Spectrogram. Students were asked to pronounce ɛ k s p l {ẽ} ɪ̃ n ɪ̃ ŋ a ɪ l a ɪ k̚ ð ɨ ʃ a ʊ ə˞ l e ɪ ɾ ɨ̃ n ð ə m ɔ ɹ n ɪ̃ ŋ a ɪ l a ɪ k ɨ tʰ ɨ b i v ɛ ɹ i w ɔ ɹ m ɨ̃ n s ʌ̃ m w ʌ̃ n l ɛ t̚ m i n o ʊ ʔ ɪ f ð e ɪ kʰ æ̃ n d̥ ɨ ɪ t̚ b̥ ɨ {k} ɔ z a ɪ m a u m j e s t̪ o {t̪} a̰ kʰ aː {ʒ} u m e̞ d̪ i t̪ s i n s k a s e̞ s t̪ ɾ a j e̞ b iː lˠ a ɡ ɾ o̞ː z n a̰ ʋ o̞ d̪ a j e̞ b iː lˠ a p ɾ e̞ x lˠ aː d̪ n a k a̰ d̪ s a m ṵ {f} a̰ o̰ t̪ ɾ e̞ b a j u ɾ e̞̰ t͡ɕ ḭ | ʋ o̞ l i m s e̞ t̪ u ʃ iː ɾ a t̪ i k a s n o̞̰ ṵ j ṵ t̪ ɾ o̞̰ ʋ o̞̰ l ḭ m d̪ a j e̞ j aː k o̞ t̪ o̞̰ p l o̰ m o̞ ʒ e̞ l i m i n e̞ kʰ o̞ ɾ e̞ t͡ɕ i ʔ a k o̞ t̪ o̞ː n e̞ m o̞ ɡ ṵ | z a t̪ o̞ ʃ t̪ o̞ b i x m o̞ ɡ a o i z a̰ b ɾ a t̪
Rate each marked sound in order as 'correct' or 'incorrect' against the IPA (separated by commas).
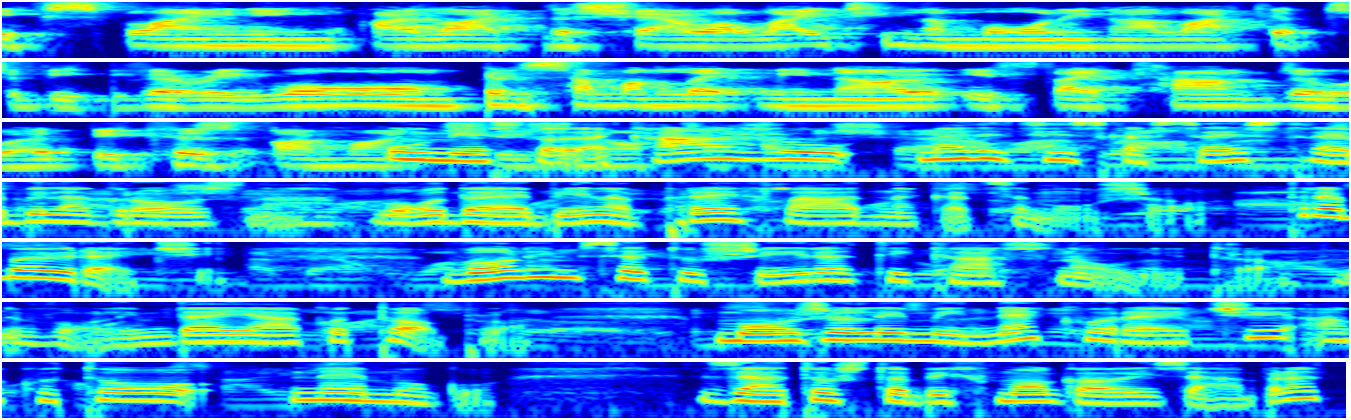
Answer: correct, incorrect, incorrect, correct, incorrect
